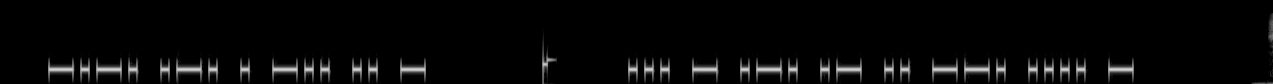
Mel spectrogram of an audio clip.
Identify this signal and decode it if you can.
Morse code, heard as a keyed tone, about 15 wpm, 700 Hz. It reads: CREDIT STRAIGHT
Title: Sentences from Top 1000 Words - New Word Drill - 15wpm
